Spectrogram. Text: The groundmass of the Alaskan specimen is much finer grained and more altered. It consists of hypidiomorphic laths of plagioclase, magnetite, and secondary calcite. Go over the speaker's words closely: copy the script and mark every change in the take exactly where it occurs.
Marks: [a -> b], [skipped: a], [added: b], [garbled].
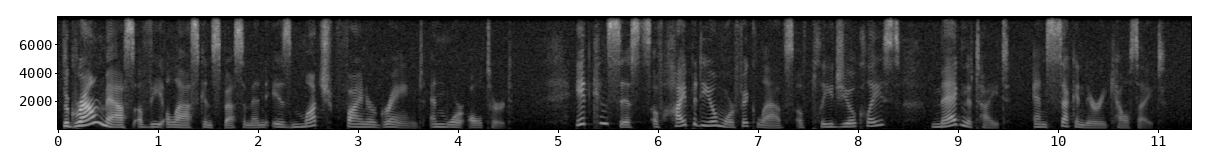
The groundmass of the Alaskan specimen is much finer grained and more altered. It consists of hypidiomorphic laths of plagioclase, magnetite, and secondary calcite.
